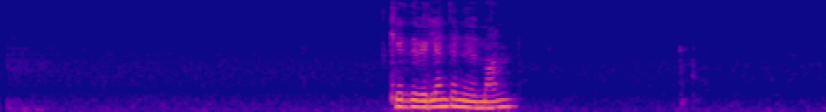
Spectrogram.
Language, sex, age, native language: Icelandic, female, 40-49, Icelandic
